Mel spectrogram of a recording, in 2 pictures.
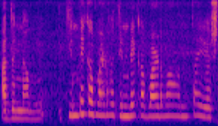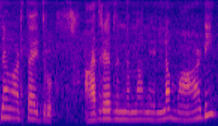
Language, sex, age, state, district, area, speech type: Kannada, female, 30-45, Karnataka, Koppal, rural, spontaneous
